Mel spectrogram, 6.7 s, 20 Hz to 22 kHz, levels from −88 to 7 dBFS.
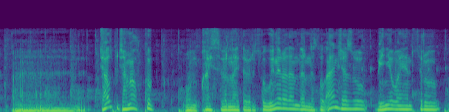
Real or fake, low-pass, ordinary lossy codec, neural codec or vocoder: fake; none; none; codec, 16 kHz, 16 kbps, FunCodec, trained on LibriTTS, 50 frames a second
